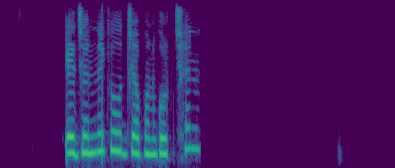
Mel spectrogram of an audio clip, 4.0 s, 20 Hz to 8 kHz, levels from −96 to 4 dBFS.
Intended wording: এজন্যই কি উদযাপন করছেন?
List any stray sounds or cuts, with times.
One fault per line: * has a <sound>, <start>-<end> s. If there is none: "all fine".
all fine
